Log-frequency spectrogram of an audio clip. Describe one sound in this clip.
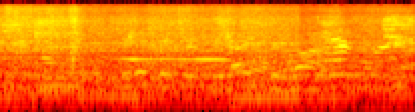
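Water splashes loudly as someone lands in a pool.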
